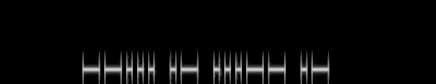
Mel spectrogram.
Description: Morse code, heard as a keyed tone, about 22 wpm, 700 Hz. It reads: 7A3A
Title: Common Cut Numbers - 4-Digit 22wpm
